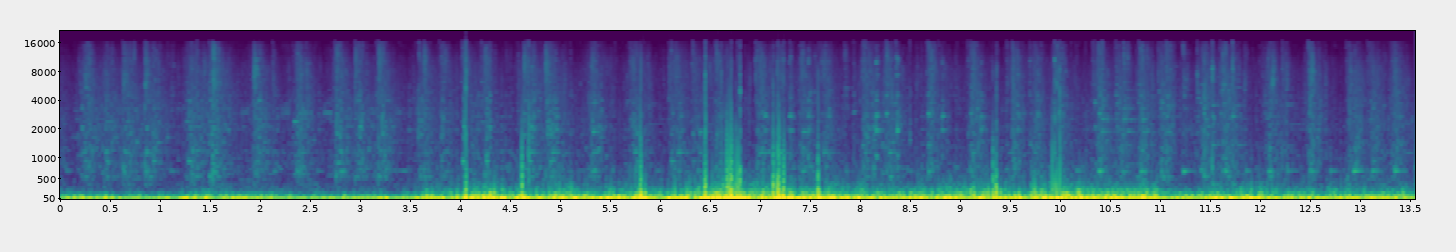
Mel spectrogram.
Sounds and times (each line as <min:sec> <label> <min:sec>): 0:00.0 Casseroles 0:13.5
